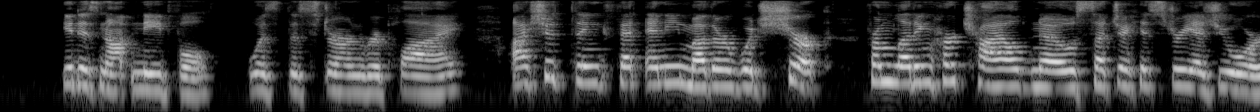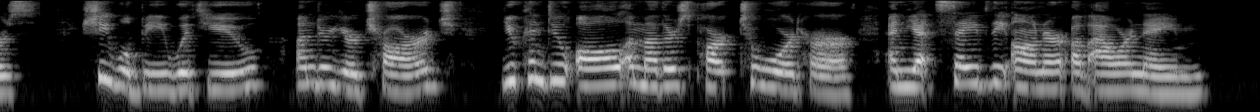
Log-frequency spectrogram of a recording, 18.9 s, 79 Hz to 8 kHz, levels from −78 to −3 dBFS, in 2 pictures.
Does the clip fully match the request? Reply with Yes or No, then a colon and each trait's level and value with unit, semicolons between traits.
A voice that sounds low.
No: high, 220 Hz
